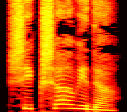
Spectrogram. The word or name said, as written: ಶಿಕ್ಷಾವಿದ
